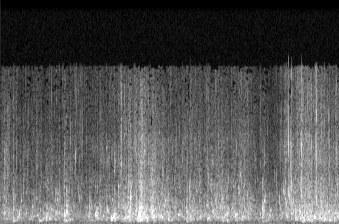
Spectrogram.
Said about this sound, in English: As the little lapping waves carry it up and down at the jetty, where it is tied up with a thin blue rope.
